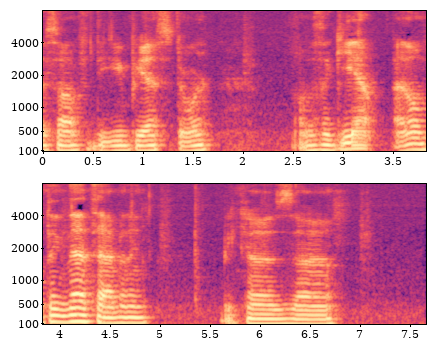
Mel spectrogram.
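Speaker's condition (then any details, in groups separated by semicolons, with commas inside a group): Spastic diplegia cerebral palsy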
